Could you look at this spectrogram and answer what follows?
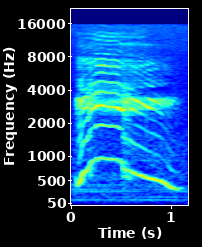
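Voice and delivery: high, thin squeal of surprise; delighted shriek. Acted. Child hit by the hose water, gleeful squeal. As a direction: let out a gleeful little shriek.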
